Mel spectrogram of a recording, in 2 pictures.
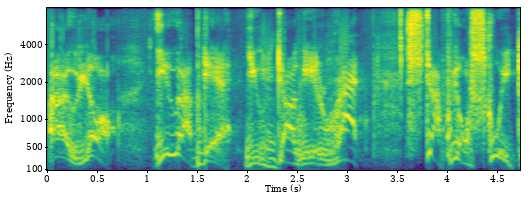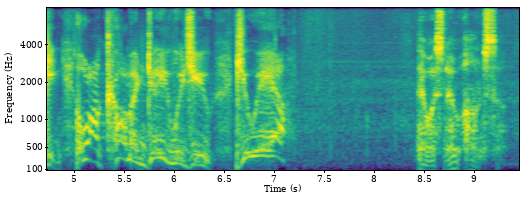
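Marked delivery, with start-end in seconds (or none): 0.0-7.1 savage, high-pitched snarling orc voice. Narrator reads an orc shouting up at someone squeaking above, in a snarling orc voice. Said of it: "a snarling orc voice rang out".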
